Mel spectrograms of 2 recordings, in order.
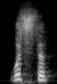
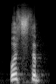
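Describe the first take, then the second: First: Said fast, the TH sound disappears. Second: The same.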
